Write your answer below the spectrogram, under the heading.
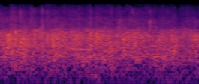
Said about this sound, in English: So good job. Can y'all give them a round of applause? Good job.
